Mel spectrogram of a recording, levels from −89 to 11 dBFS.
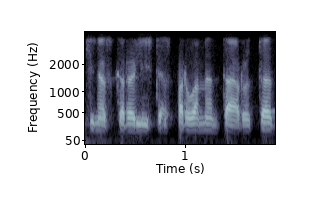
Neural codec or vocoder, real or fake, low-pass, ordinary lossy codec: none; real; 3.6 kHz; Opus, 64 kbps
